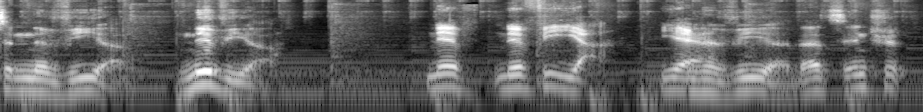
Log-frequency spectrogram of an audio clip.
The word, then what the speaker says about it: Nivea: So we pronounce it Nivea.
